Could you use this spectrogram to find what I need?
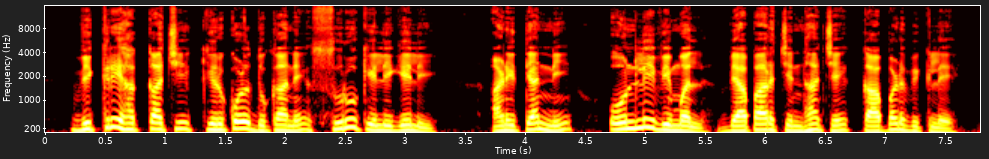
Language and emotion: Marathi, neutral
